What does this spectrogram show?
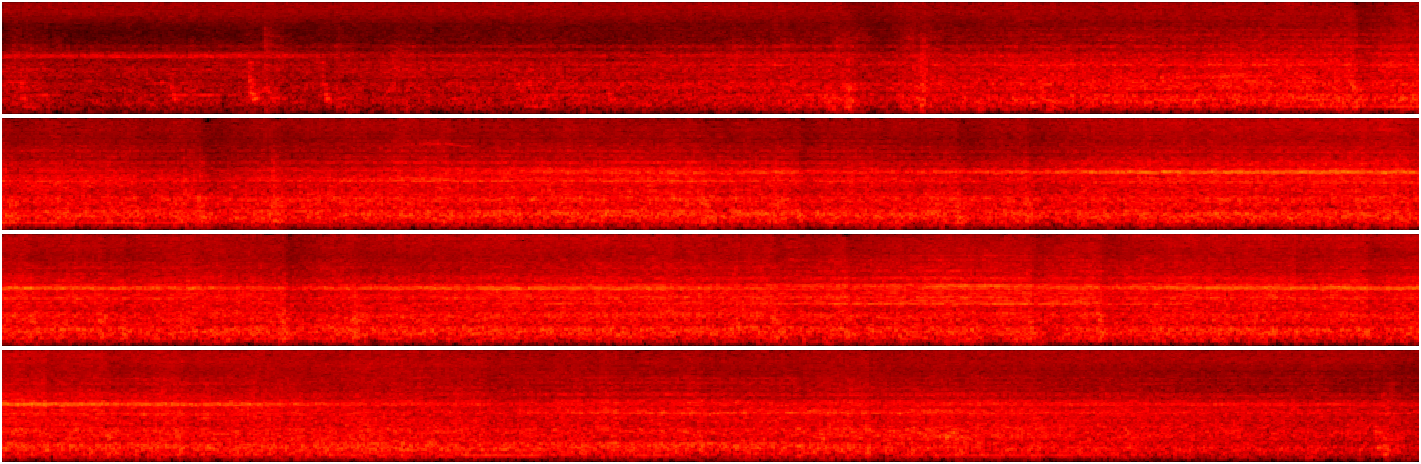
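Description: Electric multiple-unit passenger train moving past on the rails: the rumble builds about four seconds in and stays loud and steady, with a high whine above it, easing off near the end.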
